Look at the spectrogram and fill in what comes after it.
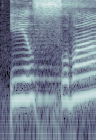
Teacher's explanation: Isran, ra-nya ini dibunyikan secara tafkhim karena ra-nya berbaris di atas fathah tanwin. Maka cara membunyikan ra-nya adalah dengan cara mengangkat pangkal lidah kita.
